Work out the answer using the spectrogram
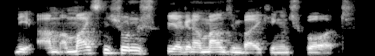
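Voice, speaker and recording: A man's medium-pitched voice, a plain, everyday voice, at a fairly slow pace. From England. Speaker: filmmaker. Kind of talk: interview.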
